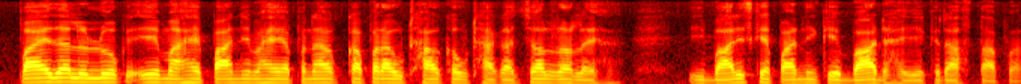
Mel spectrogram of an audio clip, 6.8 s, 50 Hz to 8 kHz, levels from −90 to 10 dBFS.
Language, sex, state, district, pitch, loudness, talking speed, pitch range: Bhojpuri, male, Bihar, Muzaffarpur, 125 Hz, -17 LUFS, 230 wpm, 110-130 Hz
